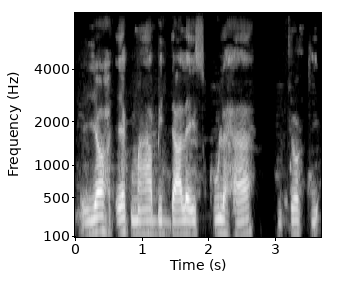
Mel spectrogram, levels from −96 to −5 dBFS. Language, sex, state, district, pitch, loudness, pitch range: Hindi, male, Bihar, Vaishali, 120 Hz, -18 LUFS, 120-130 Hz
